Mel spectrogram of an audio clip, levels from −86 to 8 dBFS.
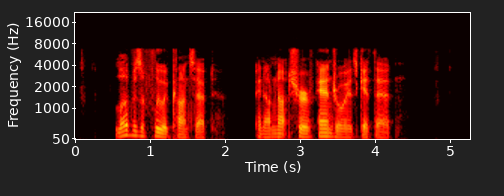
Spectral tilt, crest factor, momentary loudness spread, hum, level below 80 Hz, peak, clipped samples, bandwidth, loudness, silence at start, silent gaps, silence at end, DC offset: -3.5 dB/octave; 26 dB; 13 LU; none; -66 dBFS; -6 dBFS; under 0.1%; 7.4 kHz; -29 LUFS; 0.55 s; 2.06-2.38 s; 1.1 s; under 0.1%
